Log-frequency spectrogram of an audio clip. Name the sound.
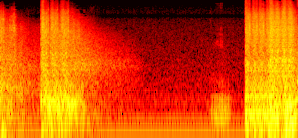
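machine gun fire in the video game Close Combat: The Bloody First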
